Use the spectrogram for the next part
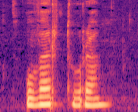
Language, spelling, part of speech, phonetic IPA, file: Polish, uwertura, noun, [ˌuvɛrˈtura], LL-Q809 (pol)-uwertura.wav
